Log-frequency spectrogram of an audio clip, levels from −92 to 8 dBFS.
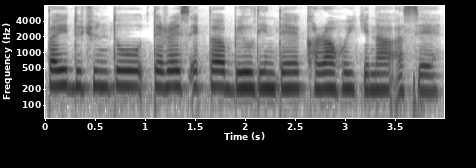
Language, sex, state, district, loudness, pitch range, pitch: Nagamese, female, Nagaland, Dimapur, -15 LUFS, 205-225 Hz, 215 Hz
